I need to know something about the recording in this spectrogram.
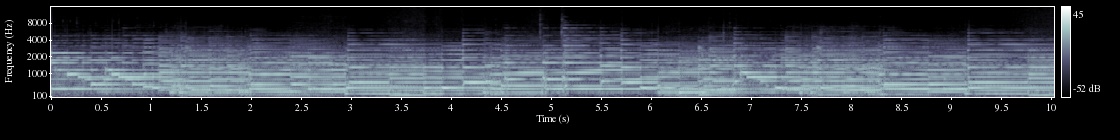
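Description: A circa-1982 Kawai CE-7N upright acoustic piano played with both hands, chords changing about once a second at an even, full volume.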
